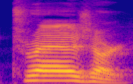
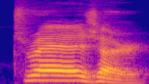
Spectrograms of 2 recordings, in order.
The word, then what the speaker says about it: treasure: ওকে, fourth one হচ্ছে TREASURE, এটা কিন্তু ট্রেজার হবে না, আগেরগুলোর মতোই ট্রেজার, ট্রেজার, জ সাউন্ড, জ সাউন্ড, জ। ওকে, সো নট ট্রেজার, ট্রেজার, ট্রেজার।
